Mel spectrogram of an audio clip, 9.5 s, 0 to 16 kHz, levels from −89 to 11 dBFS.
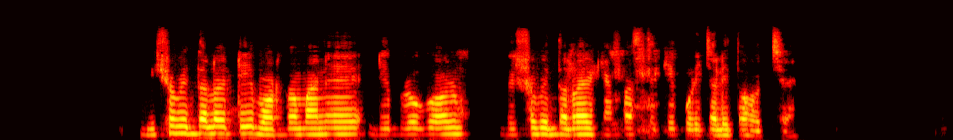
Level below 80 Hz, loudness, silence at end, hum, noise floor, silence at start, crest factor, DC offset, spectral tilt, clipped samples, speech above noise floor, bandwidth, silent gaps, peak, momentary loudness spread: -56 dBFS; -18 LUFS; 1.6 s; none; under -90 dBFS; 1.45 s; 18 dB; under 0.1%; -7 dB/octave; under 0.1%; over 72 dB; 7.4 kHz; 4.71-5.00 s; -2 dBFS; 16 LU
